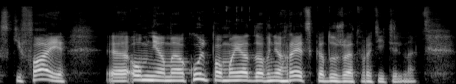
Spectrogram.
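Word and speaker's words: Σκύθαι: каже О ні значить екусаї Ну екусаї значить скісай скіфай скіфаї Перепрошую Воно читається як скіфаї омнімеокульпа моя давньогрецька дуже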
